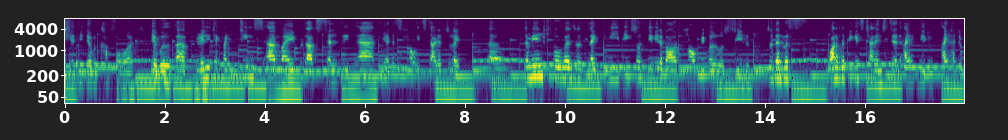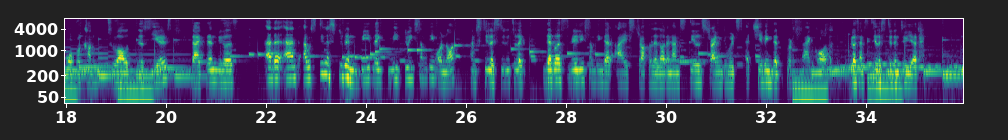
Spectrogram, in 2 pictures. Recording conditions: video call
